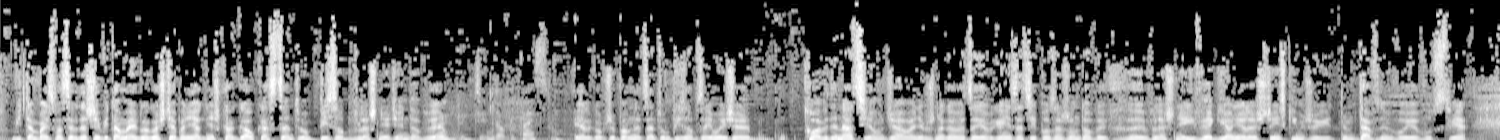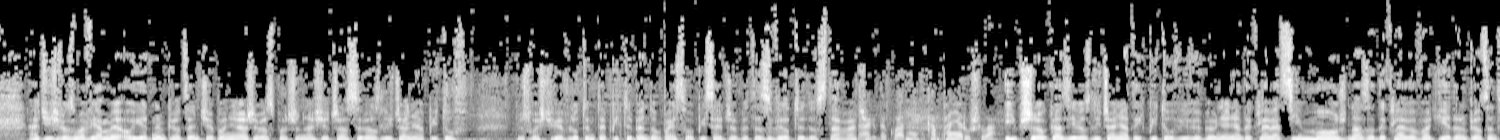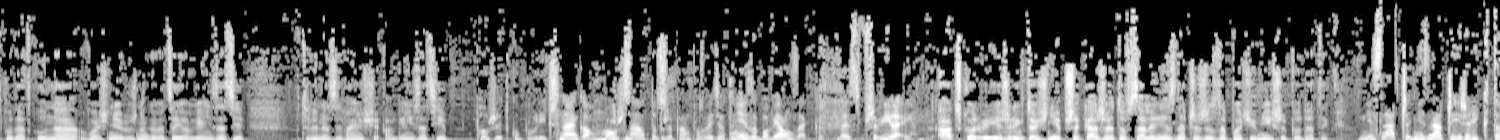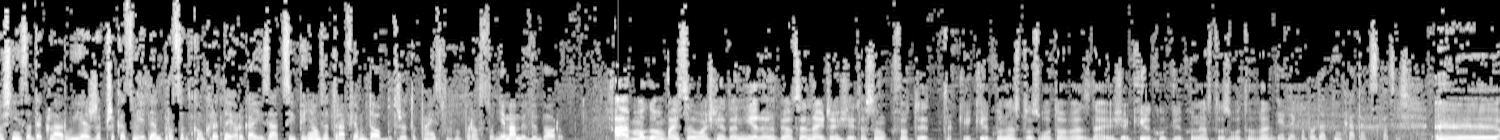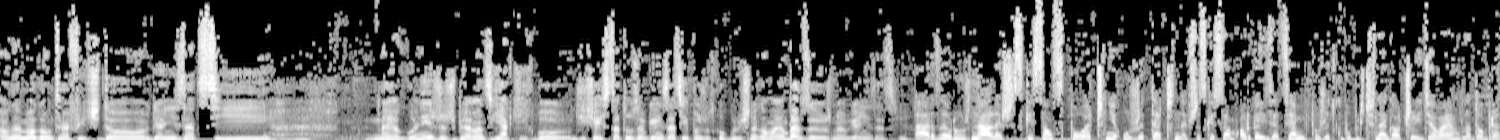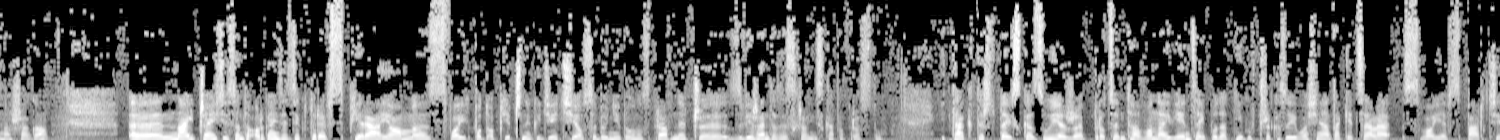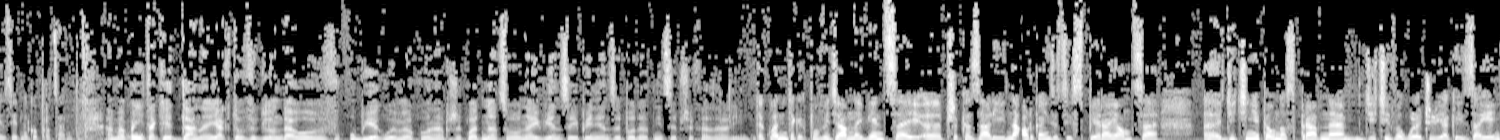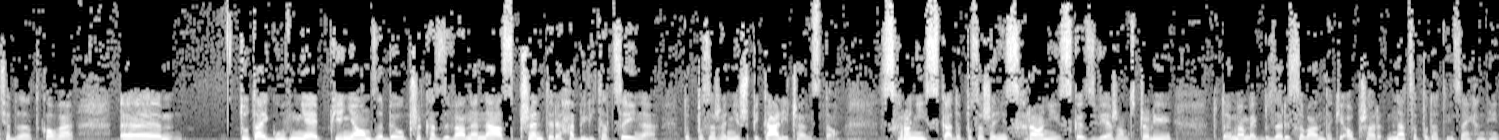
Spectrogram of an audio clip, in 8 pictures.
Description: Start arrow Rozmowy Elki arrow Co z jednym procentem?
